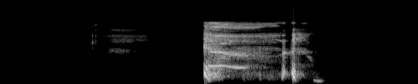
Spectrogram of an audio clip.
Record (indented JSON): {
  "cough_length": "4.2 s",
  "cough_amplitude": 32767,
  "cough_signal_mean_std_ratio": 0.32,
  "survey_phase": "beta (2021-08-13 to 2022-03-07)",
  "age": "18-44",
  "gender": "Female",
  "wearing_mask": "No",
  "symptom_none": true,
  "smoker_status": "Never smoked",
  "respiratory_condition_asthma": false,
  "respiratory_condition_other": false,
  "recruitment_source": "REACT",
  "submission_delay": "1 day",
  "covid_test_result": "Negative",
  "covid_test_method": "RT-qPCR",
  "influenza_a_test_result": "Negative",
  "influenza_b_test_result": "Negative"
}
